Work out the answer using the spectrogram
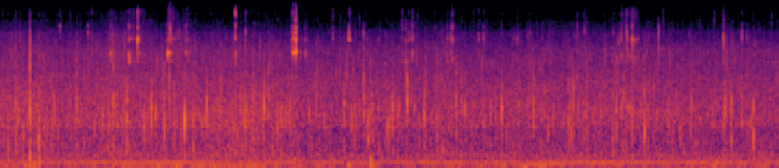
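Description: Rain falling on the water and the boat, an even hiss with many individual drops ticking close by. A steady low hum runs underneath.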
